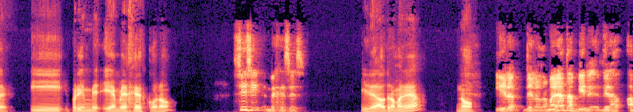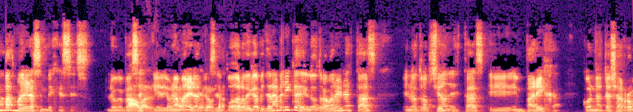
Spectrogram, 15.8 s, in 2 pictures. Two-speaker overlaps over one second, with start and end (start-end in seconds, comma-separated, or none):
9.5-11.1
